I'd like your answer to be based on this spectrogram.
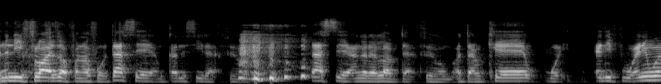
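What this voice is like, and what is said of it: Usual voice. Nothing is said of it.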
